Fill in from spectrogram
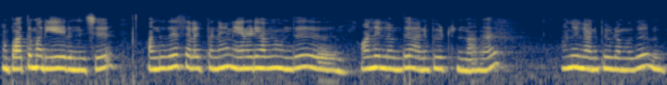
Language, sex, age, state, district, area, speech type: Tamil, female, 18-30, Tamil Nadu, Tiruchirappalli, rural, spontaneous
